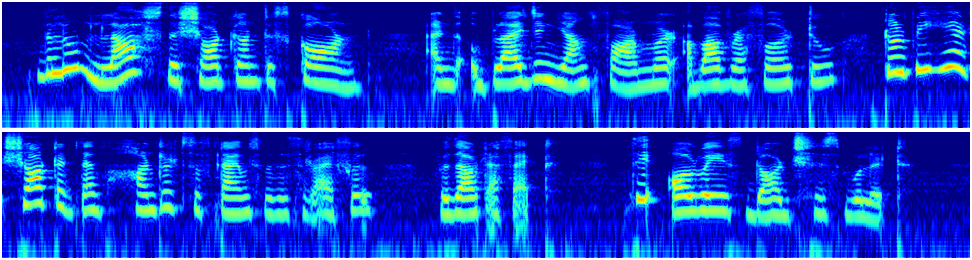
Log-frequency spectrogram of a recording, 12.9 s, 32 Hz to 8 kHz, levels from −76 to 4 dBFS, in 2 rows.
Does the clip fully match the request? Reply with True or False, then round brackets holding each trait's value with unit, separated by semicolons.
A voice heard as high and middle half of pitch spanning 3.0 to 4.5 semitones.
True (235 Hz; 3.6 semitones)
